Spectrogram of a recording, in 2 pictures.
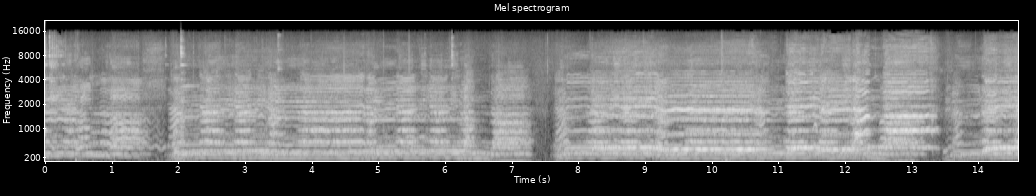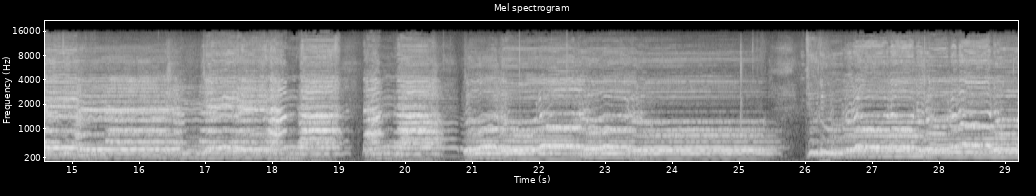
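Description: Mixed choir singing a cappella in several parts, in sustained chords. The singing comes in phrases of about six seconds, each broken by a brief pause.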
